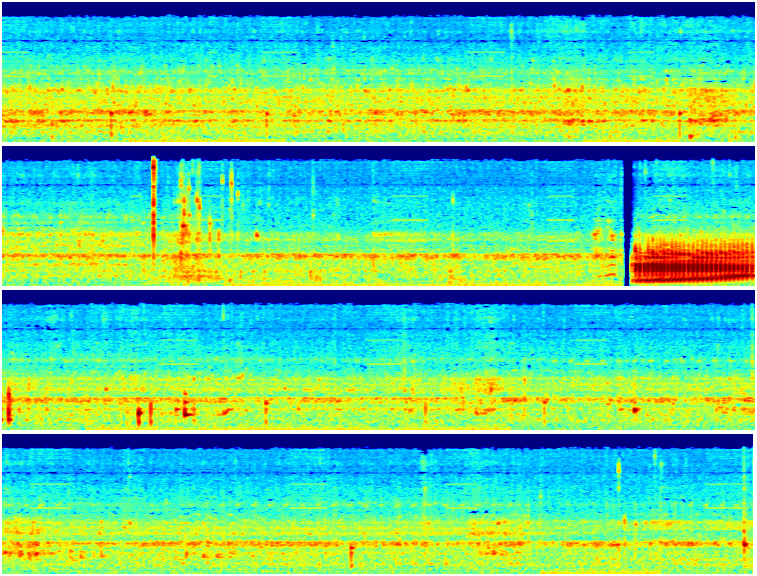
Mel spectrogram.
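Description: Underwater sound of a swimming pool heard through a camera's waterproof case: a steady faint hum with a few held tones. About fourteen seconds in comes one loud, muffled burst lasting about a second and a half and falling in pitch, with a sharp click a few seconds earlier.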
